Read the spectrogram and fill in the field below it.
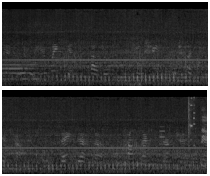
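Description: A MAV drone in a video game buzzes overhead with a steady, rotor-like drone that holds at an even level throughout, while voices talk over it.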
